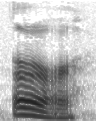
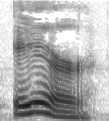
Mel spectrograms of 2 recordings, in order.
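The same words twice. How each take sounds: First: Err does not sound like the word error. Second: Err sounds the same as the word error. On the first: "The traditional pronunciation" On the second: "many people now who pronounce E-R-R as though it were the same pronunciation as error"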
